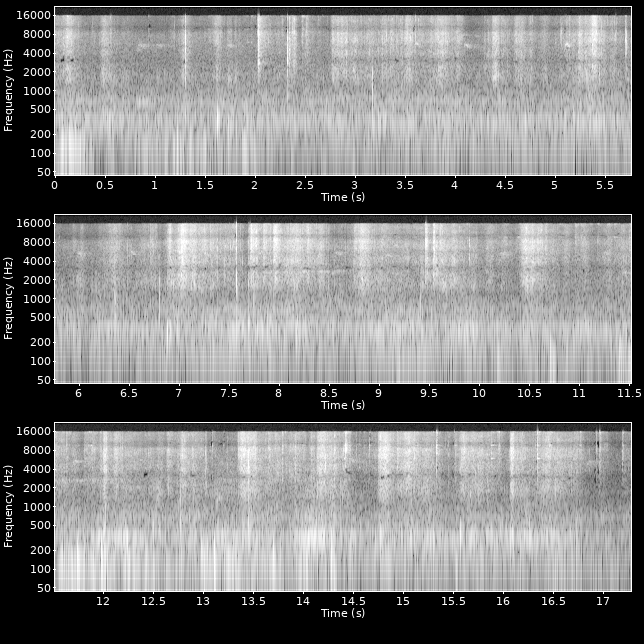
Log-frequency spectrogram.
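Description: Footsteps crunch on dry leaves on the ground.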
